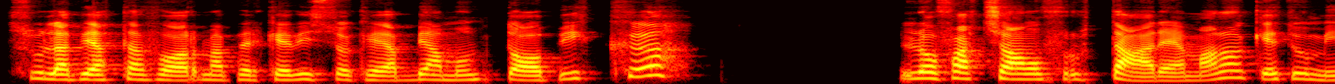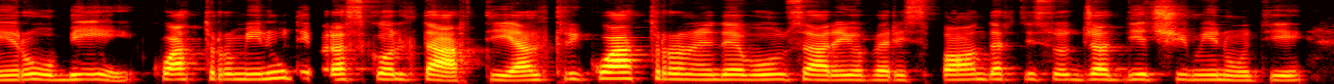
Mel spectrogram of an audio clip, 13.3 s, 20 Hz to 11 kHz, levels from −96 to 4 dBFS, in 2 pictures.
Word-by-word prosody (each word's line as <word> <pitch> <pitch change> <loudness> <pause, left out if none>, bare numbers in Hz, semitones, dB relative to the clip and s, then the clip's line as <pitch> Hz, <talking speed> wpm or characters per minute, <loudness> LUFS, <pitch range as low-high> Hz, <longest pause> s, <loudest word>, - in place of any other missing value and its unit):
Sulla 220 -4 +4
piattaforma, 195 -2 +2
perché 185 0 -1
visto 205 0 -4
che 180 -1 -2
abbiamo 180 +2 -1
un 195 +1 -10
topic 205 +7 0 1.4
lo 245 - +4
facciamo 235 -3 +4
fruttare, 200 -7 +2
ma 170 +2 -1
non 270 +1 -1
che 215 -5 0
tu 225 0 -4
mi 185 -2 -5
rubi 195 -4 -4
4 210 -1 -1
minuti 240 +4 -5
per 200 - -4
ascoltarti, 205 -4 +1
altri 190 +5 -1
4 240 -1 +4
ne 200 -1 -4
devo 195 0 -2
usare 200 -2 -1
io 185 0 -2
per 180 -1 -4
risponderti, 200 +4 -5
so' 205 -1 -8
già 205 +1 +1
10 200 +1 -5
minuti. 175 -2 -6
200 Hz, 150 wpm, -24 LUFS, 185-210 Hz, 1.4 s, Sulla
